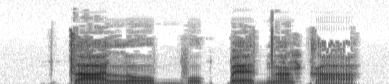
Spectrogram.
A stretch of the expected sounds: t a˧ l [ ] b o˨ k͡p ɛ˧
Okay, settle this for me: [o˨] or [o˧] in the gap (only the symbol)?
o˧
